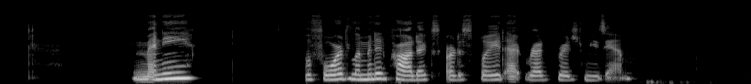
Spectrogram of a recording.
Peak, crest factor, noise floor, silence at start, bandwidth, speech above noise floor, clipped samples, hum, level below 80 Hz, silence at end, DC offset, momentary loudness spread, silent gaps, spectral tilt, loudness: -4 dBFS; 20 dB; -77 dBFS; 1.35 s; 10.5 kHz; 56 dB; under 0.1%; none; -70 dBFS; 1.2 s; under 0.1%; 18 LU; none; -5.5 dB/octave; -22 LUFS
